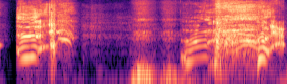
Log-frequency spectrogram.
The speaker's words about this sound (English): You make sure to put in the cough.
